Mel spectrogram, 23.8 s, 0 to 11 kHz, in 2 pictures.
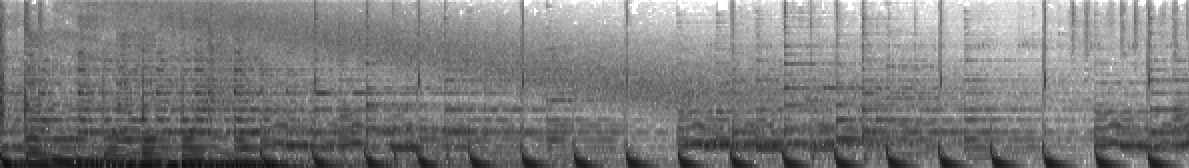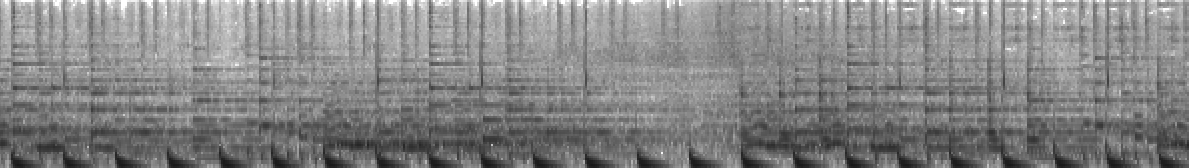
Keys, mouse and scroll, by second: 0.4-1.0 scroll down 1, 1.0 s, 3.6-4.3 shift+middle drag, 4.3-4.7 scroll up 1, 4.7 s, 8.5-9.5 middle drag, 9.5 s, 10.9 KP_3, 12.7 shift+d, 15.6 click, 16.1-16.7 middle drag, 16.7 click, 20.5 click, 21.8 click, 23.5-23.7 middle drag.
